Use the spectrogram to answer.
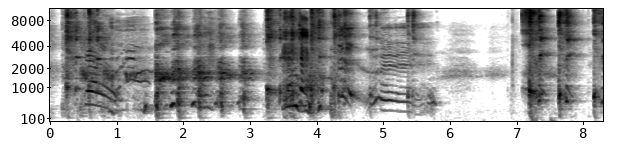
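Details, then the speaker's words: Toddler triplets give playful, deliberate coughs mixed with giggles in a coughing contest; voluntary pretend coughing, not illness. "Stop coughing. Making yourself cough, okay?"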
